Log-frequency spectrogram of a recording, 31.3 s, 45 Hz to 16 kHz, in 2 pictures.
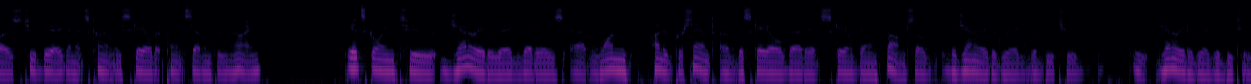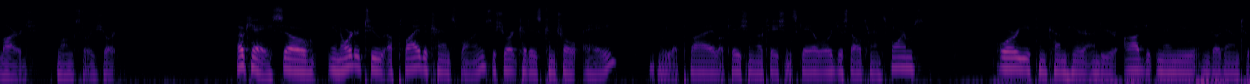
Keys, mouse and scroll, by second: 17.8-21.7 scroll up 11, 22.5 ctrl+a, 28.6-31.2 drag.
